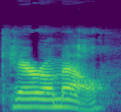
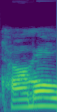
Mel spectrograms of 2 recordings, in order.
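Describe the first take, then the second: First: The word is said with three syllables. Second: The word is said with two syllables. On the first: "spelled C A R A M E L. So caramel" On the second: "like C A R M E L"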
